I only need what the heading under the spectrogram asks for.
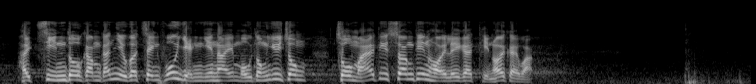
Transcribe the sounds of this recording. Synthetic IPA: hɐ˨jt͡siː˧nt̪o˧wkɐ˧mkɐ˨˥nji˧wkɛː˧t͡sɪ˧ŋfu˨˥jɪ˨˩ŋjiː˨˩nhɐ˨jmo˨˩wt̪ʊ˨ŋjyː˥t͡sʊ˥ŋt͡so˨wmaː˨˩jɐ˥t̪iː˥sœː˥ŋt̪ʰiː˥nɦɔː˨jle˨˧jkɛː˧t̪ʰiː˨˩nhɔː˨˥jkɐ˧jwa̰ː˨k̚

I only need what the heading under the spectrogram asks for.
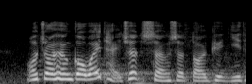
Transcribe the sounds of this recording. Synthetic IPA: ŋɔː˨˧t͡ʃɔː˧jhœː˧ŋkɔː˧wɐ˨˥jt̪ʰɐ˨˩jt͡ʃʰɵ˥t̚sœː˨ŋsɵ˨t̚t̪ɔː˨jkʰyː˧t̚jiː˨˧t̪ʰ

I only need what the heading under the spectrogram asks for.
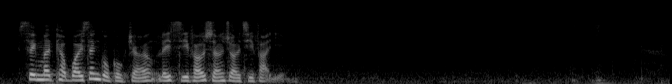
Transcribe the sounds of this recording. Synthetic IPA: sɪ˨k̚mɐ˨t̚kʰɐ˨p̚wɐ˨jsɐ˥ŋkʊ˨kːʊ˨k̚t͡ʃœː˨˥ŋne˨˧jsiː˨˧fɐ˨˥wsœː˨˥ŋt͡sɔː˧jt͡sʰiː˨˥fa̰˧˥t̚jḭː˨˩n

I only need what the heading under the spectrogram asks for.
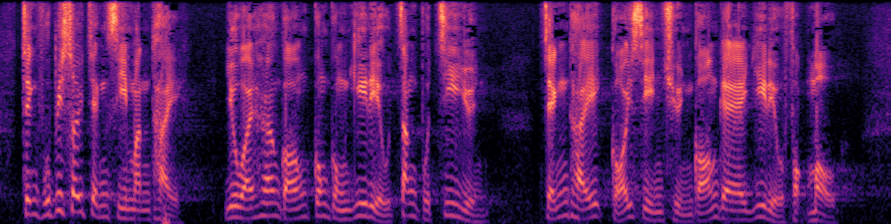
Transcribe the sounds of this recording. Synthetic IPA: t͡sɪ˧ŋfuː˨˥piː˥t̚sɵ˥ɥt͡sɪ˧ŋsiː˨mɐ˨˩nt̪ʰɐ˨˩j | jiː˧wɐ˨˧jɦœː˥ŋkɔː˨˥ŋkʊ˥ŋkʊ˧ŋjiː˥liː˨˩wt͡sɐ˥ŋpuː˨˧t̚t͡siː˥jyː˨˩n | t͡sɪ˨˥ŋt̪ʰɐ˨˥jkɔː˨˥jsiː˨˧nt͡ʃʰyː˨˩nkɔː˨˥ŋkɛː˧jiː˥liː˨˩wfʊ˨k̚mo˨w

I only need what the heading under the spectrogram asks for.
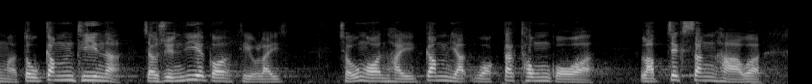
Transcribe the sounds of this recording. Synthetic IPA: ŋa˨˧t̪o˧wkɐ˥mt̪ʰiː˥na̰ː˨t͡sɐ˨ws̬yː˧nniː˥jɐ˥t̚kːɔː˧t̪ʰiː˨˩wlɐ˨j | t͡sʰo˨˥wŋɔː˧nɦɐ˨jkɐ˥mjɐ˨t̚wɔː˨˩k̚t̪ɐ˥k̚t̪ʰʊ˥ŋkʷɔː˧a˨ | lɐ˨p̚t͡sɪ˥k̚sɐ˥ŋɦaː˨waː˨˧

